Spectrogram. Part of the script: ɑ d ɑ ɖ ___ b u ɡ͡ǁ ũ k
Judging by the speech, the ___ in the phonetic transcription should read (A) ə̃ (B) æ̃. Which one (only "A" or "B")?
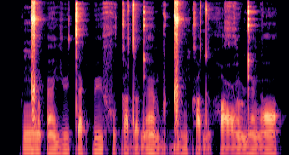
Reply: B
